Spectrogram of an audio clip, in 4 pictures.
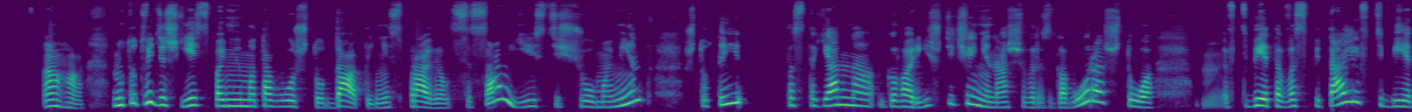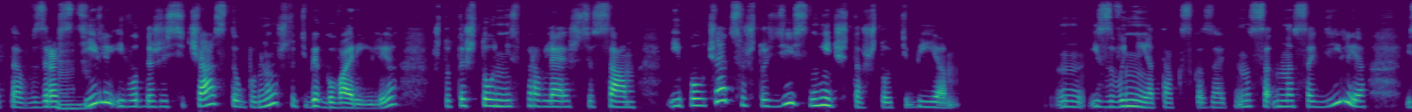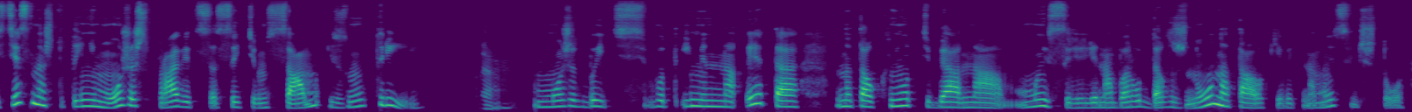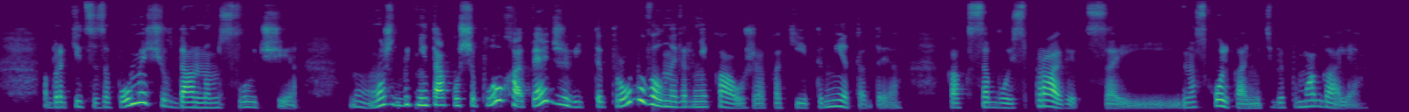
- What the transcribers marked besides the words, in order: other background noise
- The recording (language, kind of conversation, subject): Russian, advice, Как самокритика мешает вам начинать новые проекты?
